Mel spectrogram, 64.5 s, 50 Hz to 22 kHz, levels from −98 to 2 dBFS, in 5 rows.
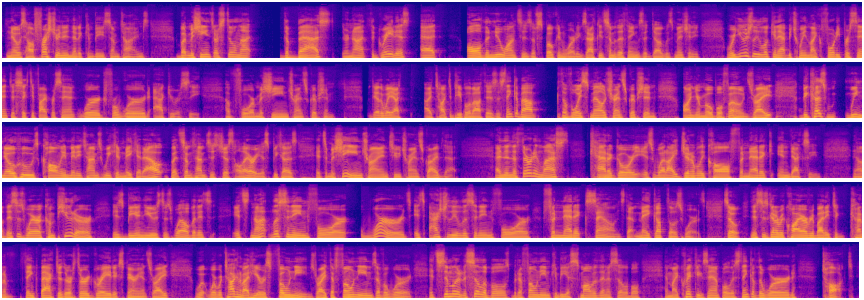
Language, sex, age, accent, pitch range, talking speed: English, male, 30-49, American, 105-135 Hz, 180 wpm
